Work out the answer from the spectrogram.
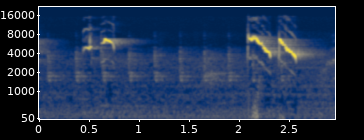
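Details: Morning song of an Oriental white-eye, used to train caged birds to learn sounds: two soft high notes, a pause, then a pair of bright, steeply falling chirps.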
